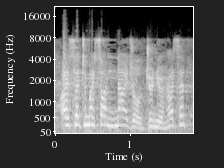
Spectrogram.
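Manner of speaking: affected English broadcaster, mostly low and quick; Nigel, radio preacher. Acted. Nigel telling listeners of his match, affected preacherly fashion. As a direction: parody a patronising religious radio talk. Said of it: "tell you all about God in this strange fashion".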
